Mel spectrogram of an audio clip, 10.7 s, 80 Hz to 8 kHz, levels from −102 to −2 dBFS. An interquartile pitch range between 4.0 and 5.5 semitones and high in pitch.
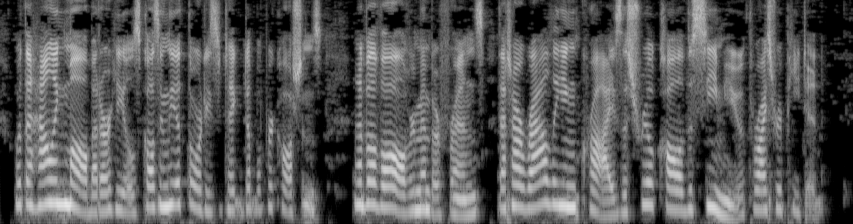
Yes: average, 4.6 semitones; high, 220 Hz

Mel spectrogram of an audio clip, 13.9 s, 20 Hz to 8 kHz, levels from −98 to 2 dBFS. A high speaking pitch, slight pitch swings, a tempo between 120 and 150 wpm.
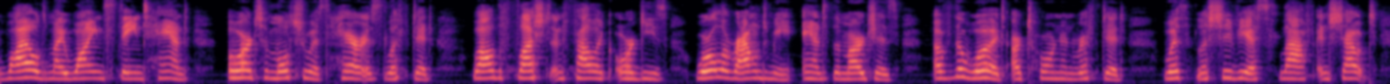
Yes: high, 225 Hz; narrow, 2.1 semitones; average, 145 wpm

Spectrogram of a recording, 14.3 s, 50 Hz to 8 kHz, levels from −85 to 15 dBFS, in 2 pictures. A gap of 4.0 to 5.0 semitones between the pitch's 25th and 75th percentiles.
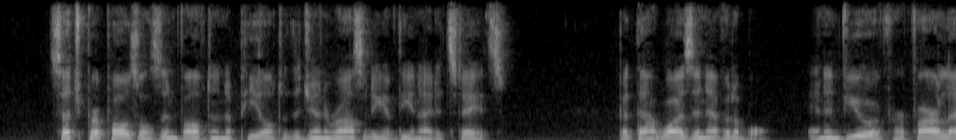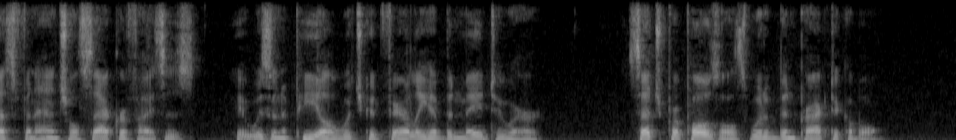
No: narrow, 2.6 semitones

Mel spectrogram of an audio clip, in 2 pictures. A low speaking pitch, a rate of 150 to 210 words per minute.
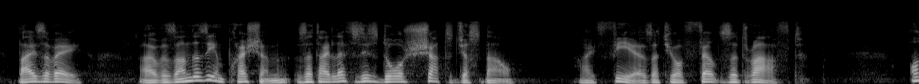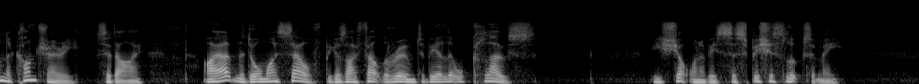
Yes: low, 115 Hz; average, 175 wpm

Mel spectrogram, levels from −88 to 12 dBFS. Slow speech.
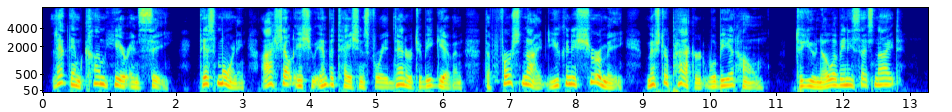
No: average, 170 wpm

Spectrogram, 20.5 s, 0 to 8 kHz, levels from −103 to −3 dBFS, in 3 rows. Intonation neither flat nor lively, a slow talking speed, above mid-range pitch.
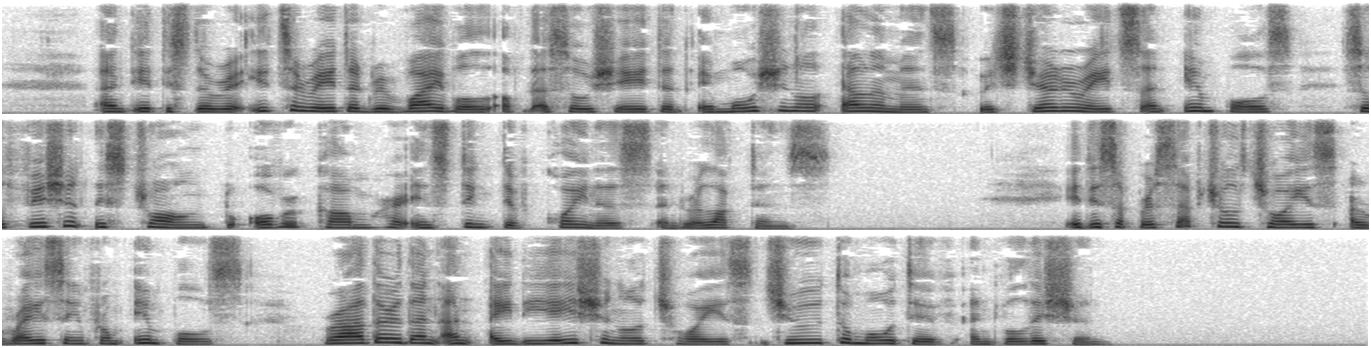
Yes: average, 3.9 semitones; slow, 125 wpm; high, 210 Hz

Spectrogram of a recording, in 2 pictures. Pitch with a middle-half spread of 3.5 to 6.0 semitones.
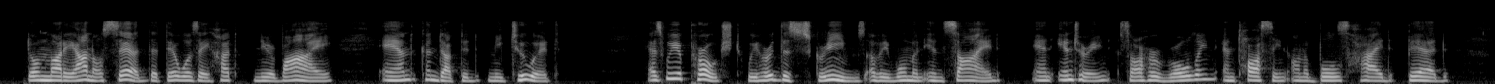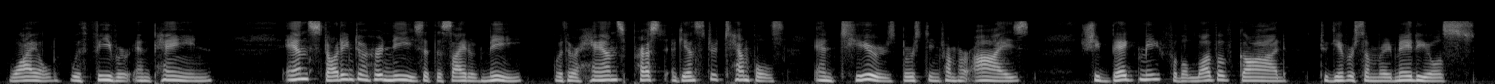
No: average, 2.8 semitones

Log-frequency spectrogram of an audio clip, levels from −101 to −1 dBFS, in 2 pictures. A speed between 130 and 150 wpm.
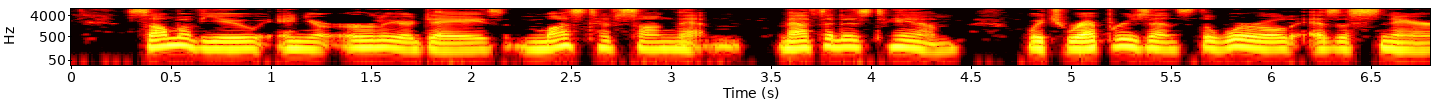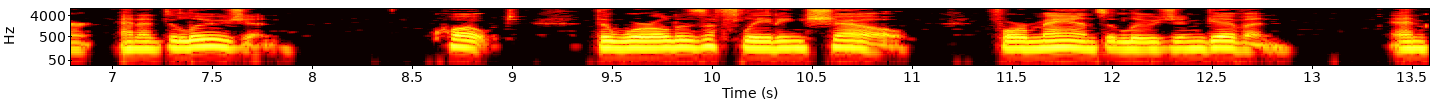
Yes: average, 145 wpm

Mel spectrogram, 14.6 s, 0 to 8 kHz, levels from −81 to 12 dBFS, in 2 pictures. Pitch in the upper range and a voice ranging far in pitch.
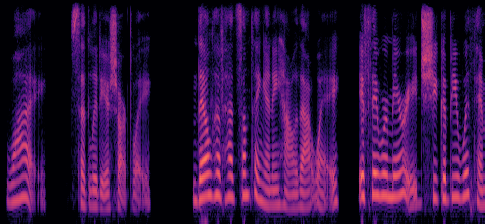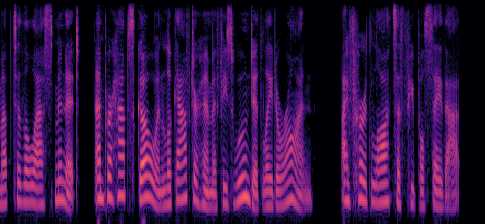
Yes: high, 205 Hz; wide, 6.4 semitones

